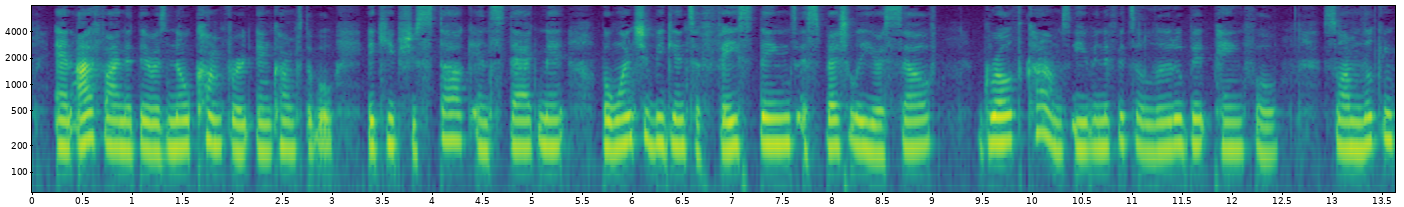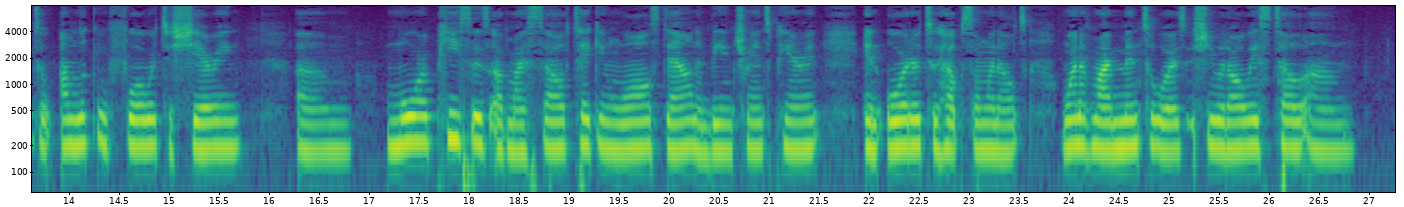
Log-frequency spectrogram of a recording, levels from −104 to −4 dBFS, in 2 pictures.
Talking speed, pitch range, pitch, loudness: 150 wpm, 185-205 Hz, 190 Hz, -23 LUFS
